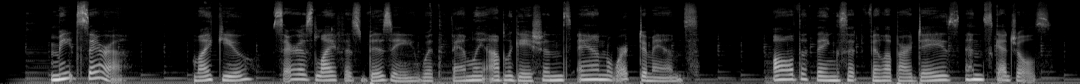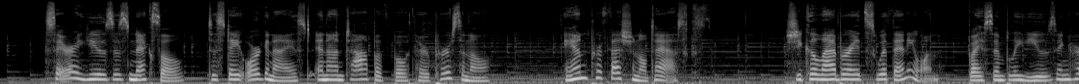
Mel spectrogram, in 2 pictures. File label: explainer video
